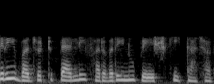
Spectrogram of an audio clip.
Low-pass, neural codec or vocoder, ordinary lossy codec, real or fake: 3.6 kHz; none; none; real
